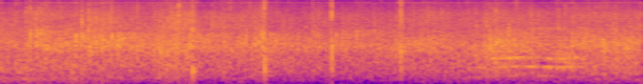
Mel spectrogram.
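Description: A concert audience in Aqtau applauding, dense close clapping that holds steadily throughout, with a few sharper individual claps standing out.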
